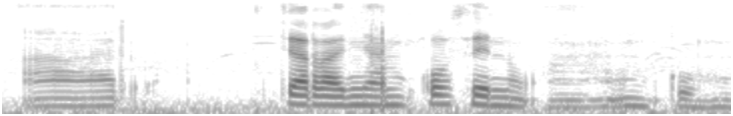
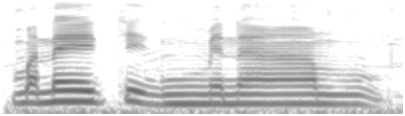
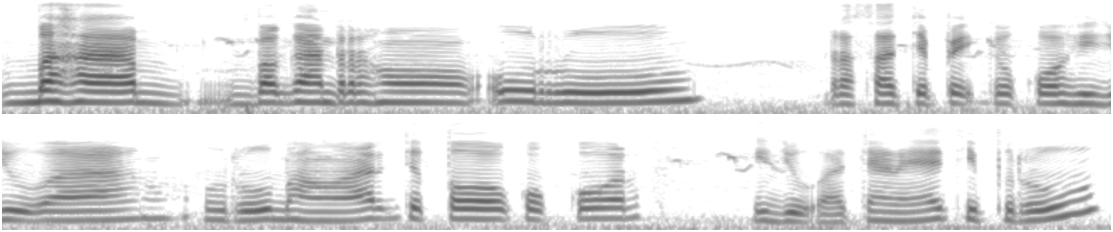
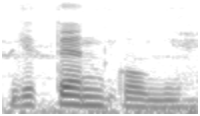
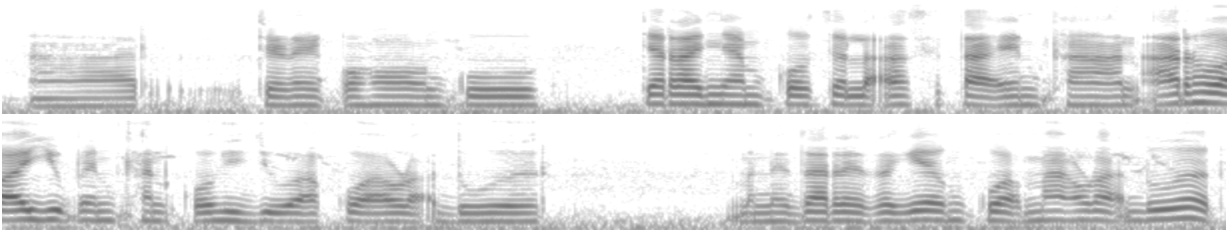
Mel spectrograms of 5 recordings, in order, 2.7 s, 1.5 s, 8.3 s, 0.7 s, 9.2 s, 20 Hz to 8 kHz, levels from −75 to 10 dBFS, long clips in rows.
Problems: background sounds at intervals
